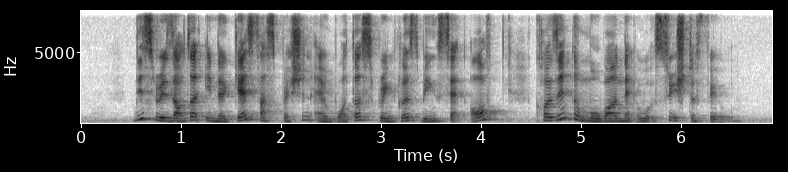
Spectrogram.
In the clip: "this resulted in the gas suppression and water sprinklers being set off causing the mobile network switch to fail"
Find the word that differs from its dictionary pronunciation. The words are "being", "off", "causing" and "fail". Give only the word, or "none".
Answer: none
